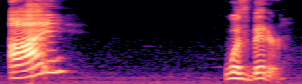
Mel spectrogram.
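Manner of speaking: long suspense pause before "was bitter"; dramatic pause. Shown as a demonstration. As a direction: hold the silence, then drop "was bitter". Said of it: "I paused there for, uh, suspense".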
